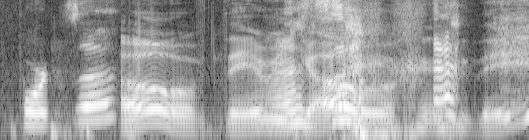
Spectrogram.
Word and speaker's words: Forza: It's a It's actually pronounced Forza.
